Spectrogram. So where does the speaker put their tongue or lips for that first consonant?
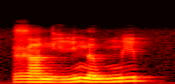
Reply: velum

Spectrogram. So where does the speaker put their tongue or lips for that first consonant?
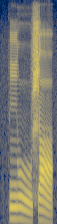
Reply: palate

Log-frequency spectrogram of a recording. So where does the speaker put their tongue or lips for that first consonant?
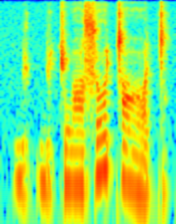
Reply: lips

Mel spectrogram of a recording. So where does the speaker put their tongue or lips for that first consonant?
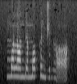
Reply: lips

